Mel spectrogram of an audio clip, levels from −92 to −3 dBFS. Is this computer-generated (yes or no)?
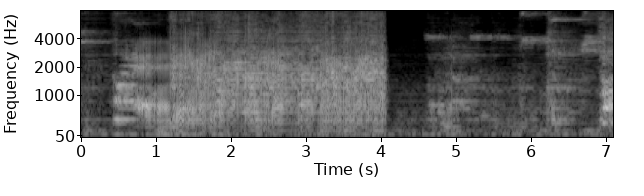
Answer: yes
